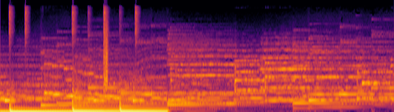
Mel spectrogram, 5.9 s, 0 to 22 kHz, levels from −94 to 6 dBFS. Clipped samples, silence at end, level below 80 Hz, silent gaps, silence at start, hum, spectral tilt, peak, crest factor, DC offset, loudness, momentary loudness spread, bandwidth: 0.3%; 0 s; -8 dBFS; none; 0 s; none; -6.5 dB/octave; 0 dBFS; 8 dB; under 0.1%; -13 LUFS; 12 LU; 16 kHz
